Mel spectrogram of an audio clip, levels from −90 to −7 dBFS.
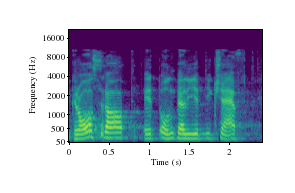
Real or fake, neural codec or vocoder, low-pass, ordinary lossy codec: fake; vocoder, 22.05 kHz, 80 mel bands, HiFi-GAN; none; none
